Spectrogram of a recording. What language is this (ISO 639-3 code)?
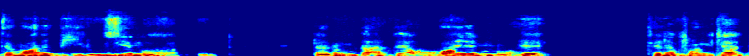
fas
